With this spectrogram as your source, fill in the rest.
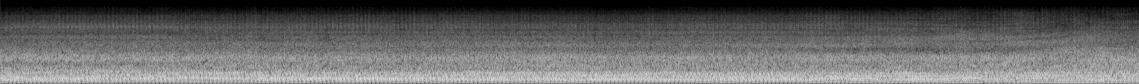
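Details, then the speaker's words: ATCO lawnmower, about 21-inch, Briggs & Stratton engine, after cleaning corroded HT lead: steady even buzz at constant speed, no misses; runs, though it stops when drive released and throttle jammed, drive cable suspected worn or rusty. "so so it runs um however drive drive works but when you take the drive off it stops"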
